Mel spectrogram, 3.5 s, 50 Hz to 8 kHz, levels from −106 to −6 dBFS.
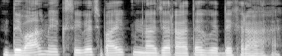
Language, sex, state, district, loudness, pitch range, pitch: Hindi, male, Jharkhand, Ranchi, -17 LUFS, 115-130 Hz, 125 Hz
